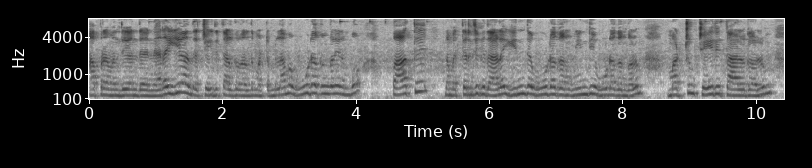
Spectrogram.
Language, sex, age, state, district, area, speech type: Tamil, female, 18-30, Tamil Nadu, Chennai, urban, spontaneous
